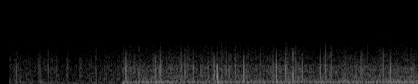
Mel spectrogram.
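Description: Crackle and hiss of an old 1930s optical film soundtrack before the music starts, with a steady low hum coming in and the noise growing louder about a second in.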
